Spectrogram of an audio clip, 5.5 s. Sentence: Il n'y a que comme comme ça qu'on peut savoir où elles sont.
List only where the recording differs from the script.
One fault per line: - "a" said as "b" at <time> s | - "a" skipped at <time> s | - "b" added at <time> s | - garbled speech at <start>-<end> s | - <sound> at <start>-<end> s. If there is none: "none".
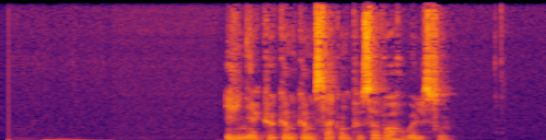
none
